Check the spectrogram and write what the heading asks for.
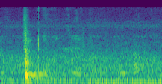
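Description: A single sharp crack about a third of a second in, with a brief ring after it, over faint spectator voices.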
